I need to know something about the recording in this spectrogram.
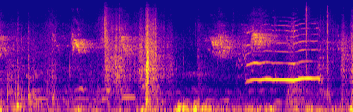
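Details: A hungry, pregnant stray calico cat on the street in Morocco, being fed. It gives one steady, drawn-out meow of about a second near the end, over clattering street noise and Arabic speech.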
